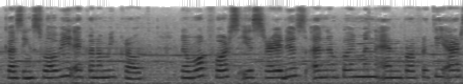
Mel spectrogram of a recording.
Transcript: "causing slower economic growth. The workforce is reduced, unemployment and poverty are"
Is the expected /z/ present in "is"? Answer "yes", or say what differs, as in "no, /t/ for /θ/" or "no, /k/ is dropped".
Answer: no, /s/ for /z/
